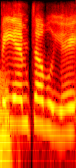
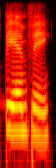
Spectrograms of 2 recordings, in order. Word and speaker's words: BMW: BMW isn't called a BMW.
